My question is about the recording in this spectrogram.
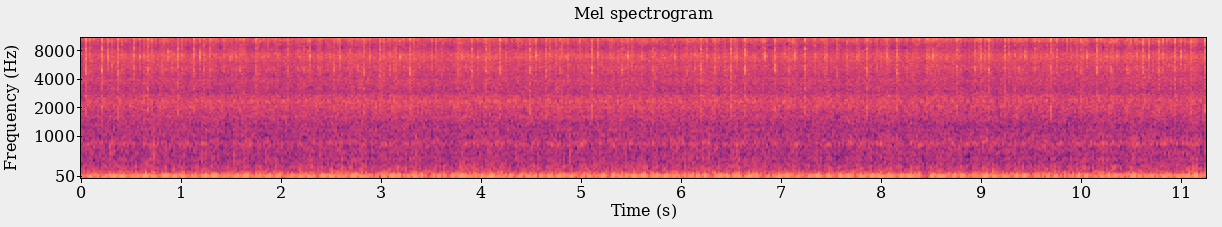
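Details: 1971 Chevrolet Cheyenne, factory big-block 454 V8 on Jegs Bandit EFI, first start, cam believed broken in, rear jacked up; idle with loud, sharp ticking puff around three per second over the rumble. Header leak at number two cylinder.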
